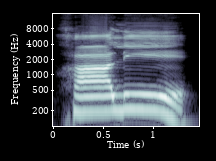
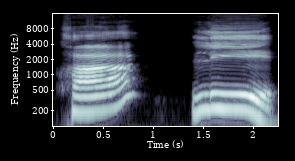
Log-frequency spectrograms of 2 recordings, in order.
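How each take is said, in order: First: खाली as one joined word; long खाली, falling at the end; blended reading. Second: खाली split into खा, pause, ली; syllable by syllable. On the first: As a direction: join खा and ली. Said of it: "इनको आपस मिला के पढ़". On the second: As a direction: sound out खाली in two syllables. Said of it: "एक एक अक्षर का उच्चारण करके". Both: Shown as a demonstration.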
